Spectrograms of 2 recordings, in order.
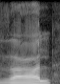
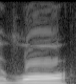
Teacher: ذال ان دونوں میں کوئی فرق بھی نہیں ہو گیا، بلکہ ان کے فرق کو واضح کرنے کے لیے ضروری ہے کہ ذال کو ہم باریک پڑھیں گے ذال، اور وا کو ہم پر پڑھیں گے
